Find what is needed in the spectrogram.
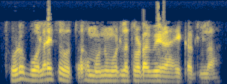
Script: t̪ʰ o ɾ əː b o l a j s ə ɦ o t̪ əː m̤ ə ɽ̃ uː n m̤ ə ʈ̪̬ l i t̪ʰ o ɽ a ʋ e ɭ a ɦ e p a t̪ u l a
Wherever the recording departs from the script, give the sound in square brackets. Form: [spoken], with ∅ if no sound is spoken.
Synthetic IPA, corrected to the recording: t̪ʰ o [ɽ] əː b o l a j [t͡s] ə ɦ o t̪ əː m̤ ə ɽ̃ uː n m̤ ə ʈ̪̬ l [a] t̪ʰ o ɽ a ʋ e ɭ a ɦ e [k] a t̪ u l a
